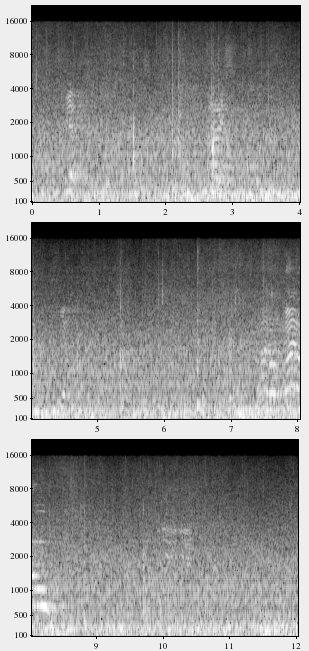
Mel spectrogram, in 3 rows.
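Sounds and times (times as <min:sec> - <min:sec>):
players shouting across water: 0:02.4 - 0:03.4, 0:06.9 - 0:11.0.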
